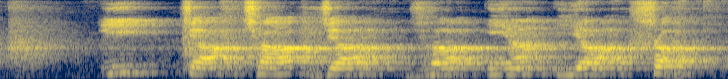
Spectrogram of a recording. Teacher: ये पूरी जो जिह्वा है ऊपर की ओर जाती है और तालु में स्पर्श करती है, तालु का स्पर्श करती है।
